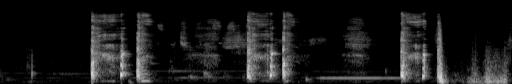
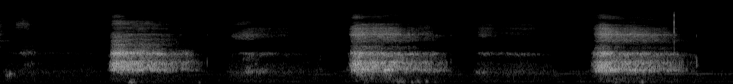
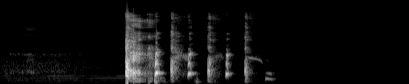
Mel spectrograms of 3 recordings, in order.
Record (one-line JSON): {"three_cough_length": "5.1 s", "three_cough_amplitude": 32767, "three_cough_signal_mean_std_ratio": 0.32, "exhalation_length": "7.3 s", "exhalation_amplitude": 7269, "exhalation_signal_mean_std_ratio": 0.49, "cough_length": "4.1 s", "cough_amplitude": 32768, "cough_signal_mean_std_ratio": 0.21, "survey_phase": "alpha (2021-03-01 to 2021-08-12)", "age": "18-44", "gender": "Female", "wearing_mask": "No", "symptom_cough_any": true, "symptom_diarrhoea": true, "symptom_fatigue": true, "symptom_fever_high_temperature": true, "symptom_headache": true, "symptom_onset": "4 days", "smoker_status": "Never smoked", "respiratory_condition_asthma": false, "respiratory_condition_other": false, "recruitment_source": "Test and Trace", "submission_delay": "1 day", "covid_test_result": "Positive", "covid_test_method": "RT-qPCR", "covid_ct_value": 15.3, "covid_ct_gene": "ORF1ab gene", "covid_ct_mean": 15.5, "covid_viral_load": "8300000 copies/ml", "covid_viral_load_category": "High viral load (>1M copies/ml)"}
